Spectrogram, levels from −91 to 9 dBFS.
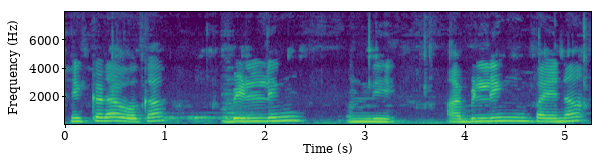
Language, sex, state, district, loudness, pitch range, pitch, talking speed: Telugu, female, Andhra Pradesh, Annamaya, -14 LUFS, 210-255 Hz, 230 Hz, 80 wpm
